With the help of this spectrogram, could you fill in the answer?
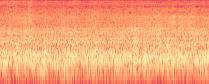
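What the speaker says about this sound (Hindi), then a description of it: "तो ट्रेन पहुँच रही है खुडिया खास रेलवे स्टेशन पर।" Fareed Express train pulling into Khudian Khas railway station, a steady loud rumble of wheels and carriages with a faint clickety-clack throughout.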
